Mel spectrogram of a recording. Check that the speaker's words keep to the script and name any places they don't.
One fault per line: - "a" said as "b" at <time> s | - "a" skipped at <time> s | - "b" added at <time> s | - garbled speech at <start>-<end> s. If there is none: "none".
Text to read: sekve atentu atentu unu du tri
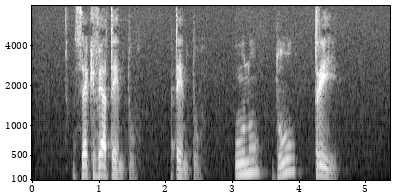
none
